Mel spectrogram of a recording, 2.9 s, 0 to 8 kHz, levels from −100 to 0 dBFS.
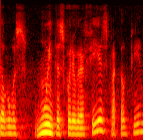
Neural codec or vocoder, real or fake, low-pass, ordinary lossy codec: none; real; 7.2 kHz; AAC, 32 kbps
